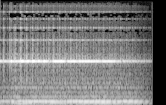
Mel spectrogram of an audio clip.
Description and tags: Haunting piano sample.
bleak, cold, crushed, ice, isolated, nature, remote, storm, weather, winter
